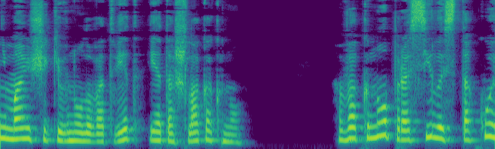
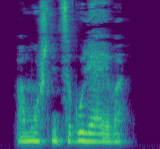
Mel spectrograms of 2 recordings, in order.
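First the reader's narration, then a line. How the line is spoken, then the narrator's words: Barely audible whisper. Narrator (Russian): прошептал мне еле слышно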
